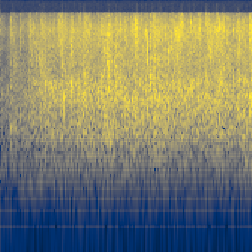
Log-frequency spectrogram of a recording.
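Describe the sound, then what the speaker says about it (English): Audience applause for the scorekeepers at an evening academic bowl competition, a fairly quiet wash of clapping from a crowd that rises quickly and holds steady throughout. "You can give them a round of applause"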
